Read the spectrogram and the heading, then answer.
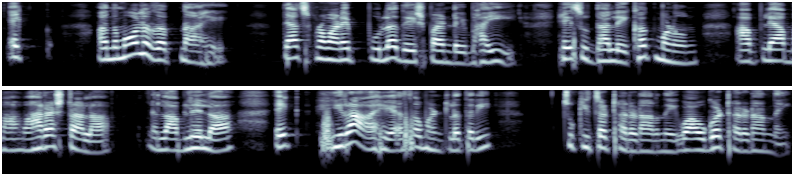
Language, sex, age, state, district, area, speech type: Marathi, female, 60+, Maharashtra, Pune, urban, spontaneous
